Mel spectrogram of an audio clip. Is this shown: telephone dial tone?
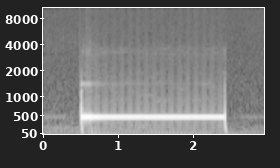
yes

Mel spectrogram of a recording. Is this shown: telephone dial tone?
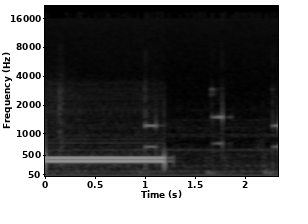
yes

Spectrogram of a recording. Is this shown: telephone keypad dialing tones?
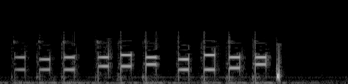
yes

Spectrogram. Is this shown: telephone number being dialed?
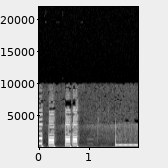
yes

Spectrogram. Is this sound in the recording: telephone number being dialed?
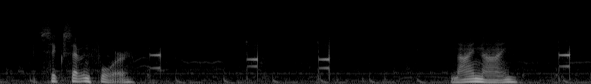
yes

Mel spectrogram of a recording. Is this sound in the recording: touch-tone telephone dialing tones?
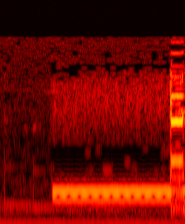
yes

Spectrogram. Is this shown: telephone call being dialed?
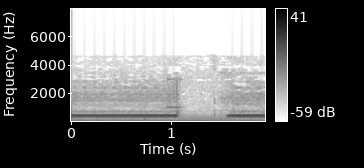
yes

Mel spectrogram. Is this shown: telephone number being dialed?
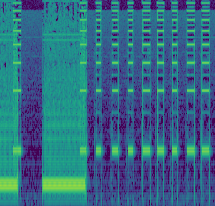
yes

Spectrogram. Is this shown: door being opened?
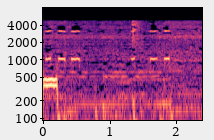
no

